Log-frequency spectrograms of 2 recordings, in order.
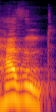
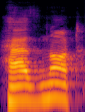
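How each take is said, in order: First: One contracted word with no gap. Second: Two separate words with a long gap. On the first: This is how native British speakers say it. "ওরা বলবে" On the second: This is how Bengali speakers say it. "এত লম্বা চড়া gap দিয়ে বলবো"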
